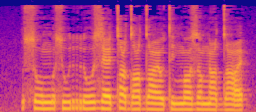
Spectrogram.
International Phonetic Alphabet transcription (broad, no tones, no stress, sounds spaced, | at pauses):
s o ŋ o s u r o z æ t u dˤ u dˤ æ j o t e ŋ ɒ z ɒ ŋ æ dˤ æ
